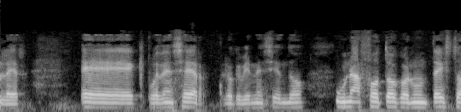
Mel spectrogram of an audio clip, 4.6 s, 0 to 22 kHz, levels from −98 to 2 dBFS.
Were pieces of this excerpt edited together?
yes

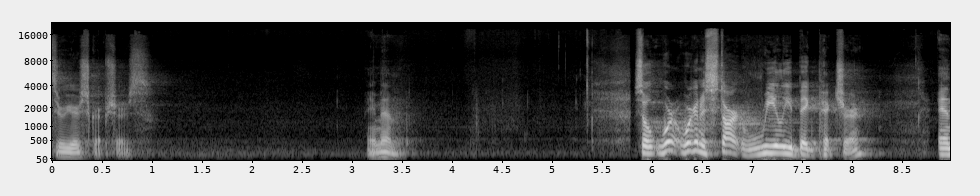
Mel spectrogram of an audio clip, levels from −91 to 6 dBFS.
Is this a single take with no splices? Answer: no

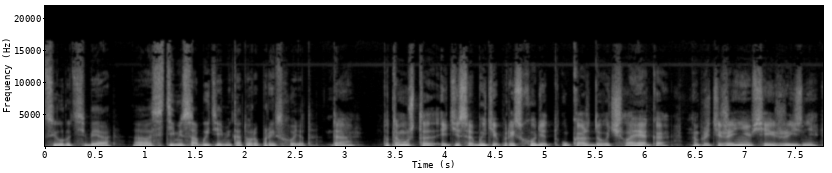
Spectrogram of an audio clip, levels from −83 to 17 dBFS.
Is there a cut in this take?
yes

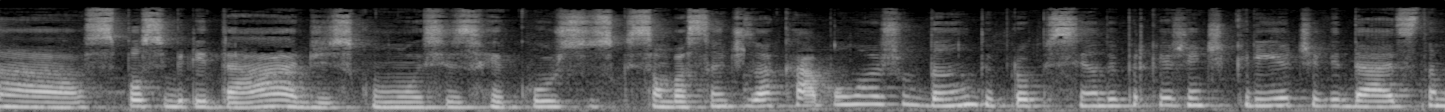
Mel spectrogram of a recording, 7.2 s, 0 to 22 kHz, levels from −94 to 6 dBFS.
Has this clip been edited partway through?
yes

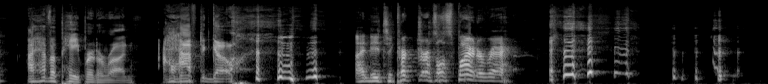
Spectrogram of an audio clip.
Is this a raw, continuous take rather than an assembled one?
no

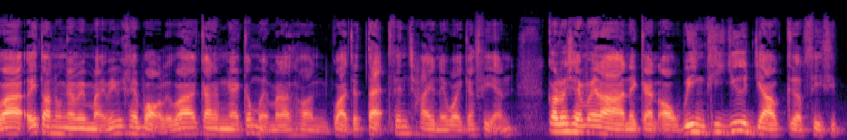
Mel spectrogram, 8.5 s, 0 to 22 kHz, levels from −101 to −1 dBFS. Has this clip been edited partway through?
no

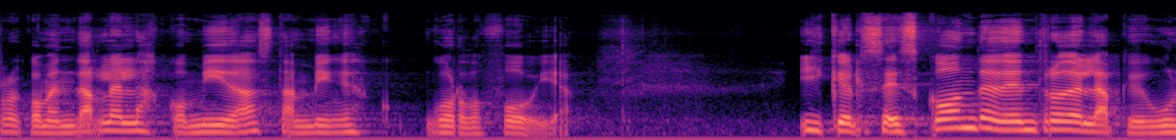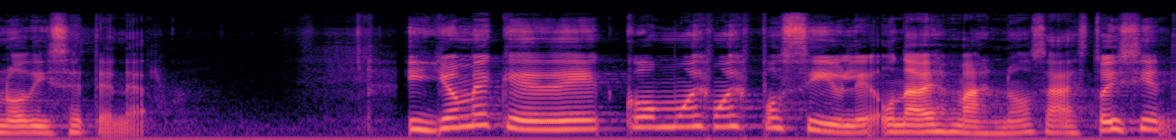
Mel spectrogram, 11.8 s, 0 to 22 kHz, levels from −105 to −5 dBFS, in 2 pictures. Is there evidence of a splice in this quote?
yes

